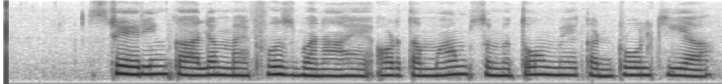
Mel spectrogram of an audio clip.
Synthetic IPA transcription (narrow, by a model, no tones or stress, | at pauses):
sʈeːɾɪ̃ŋɡkaːləmːɛɦfuːzbɐnaɦɛʔɔːɾt̪ɐmaːmsʊmɪt̪õmẽkɐ̃ɳʈɾoːlkijaː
